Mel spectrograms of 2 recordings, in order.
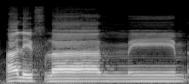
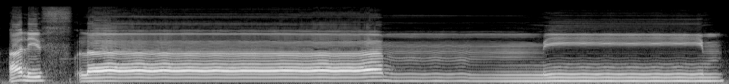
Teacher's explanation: langsung masuk mim misalnya Alif Lam Mim nah ini kurang tepat Harusnya lamnya kita panjangkan enam harakat dulu baru ditahan mimnya sebanyak dua harakat karena di sini ada mim ketemu mim kemudian baru mim nah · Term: mad lazim Harfi mustaqal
